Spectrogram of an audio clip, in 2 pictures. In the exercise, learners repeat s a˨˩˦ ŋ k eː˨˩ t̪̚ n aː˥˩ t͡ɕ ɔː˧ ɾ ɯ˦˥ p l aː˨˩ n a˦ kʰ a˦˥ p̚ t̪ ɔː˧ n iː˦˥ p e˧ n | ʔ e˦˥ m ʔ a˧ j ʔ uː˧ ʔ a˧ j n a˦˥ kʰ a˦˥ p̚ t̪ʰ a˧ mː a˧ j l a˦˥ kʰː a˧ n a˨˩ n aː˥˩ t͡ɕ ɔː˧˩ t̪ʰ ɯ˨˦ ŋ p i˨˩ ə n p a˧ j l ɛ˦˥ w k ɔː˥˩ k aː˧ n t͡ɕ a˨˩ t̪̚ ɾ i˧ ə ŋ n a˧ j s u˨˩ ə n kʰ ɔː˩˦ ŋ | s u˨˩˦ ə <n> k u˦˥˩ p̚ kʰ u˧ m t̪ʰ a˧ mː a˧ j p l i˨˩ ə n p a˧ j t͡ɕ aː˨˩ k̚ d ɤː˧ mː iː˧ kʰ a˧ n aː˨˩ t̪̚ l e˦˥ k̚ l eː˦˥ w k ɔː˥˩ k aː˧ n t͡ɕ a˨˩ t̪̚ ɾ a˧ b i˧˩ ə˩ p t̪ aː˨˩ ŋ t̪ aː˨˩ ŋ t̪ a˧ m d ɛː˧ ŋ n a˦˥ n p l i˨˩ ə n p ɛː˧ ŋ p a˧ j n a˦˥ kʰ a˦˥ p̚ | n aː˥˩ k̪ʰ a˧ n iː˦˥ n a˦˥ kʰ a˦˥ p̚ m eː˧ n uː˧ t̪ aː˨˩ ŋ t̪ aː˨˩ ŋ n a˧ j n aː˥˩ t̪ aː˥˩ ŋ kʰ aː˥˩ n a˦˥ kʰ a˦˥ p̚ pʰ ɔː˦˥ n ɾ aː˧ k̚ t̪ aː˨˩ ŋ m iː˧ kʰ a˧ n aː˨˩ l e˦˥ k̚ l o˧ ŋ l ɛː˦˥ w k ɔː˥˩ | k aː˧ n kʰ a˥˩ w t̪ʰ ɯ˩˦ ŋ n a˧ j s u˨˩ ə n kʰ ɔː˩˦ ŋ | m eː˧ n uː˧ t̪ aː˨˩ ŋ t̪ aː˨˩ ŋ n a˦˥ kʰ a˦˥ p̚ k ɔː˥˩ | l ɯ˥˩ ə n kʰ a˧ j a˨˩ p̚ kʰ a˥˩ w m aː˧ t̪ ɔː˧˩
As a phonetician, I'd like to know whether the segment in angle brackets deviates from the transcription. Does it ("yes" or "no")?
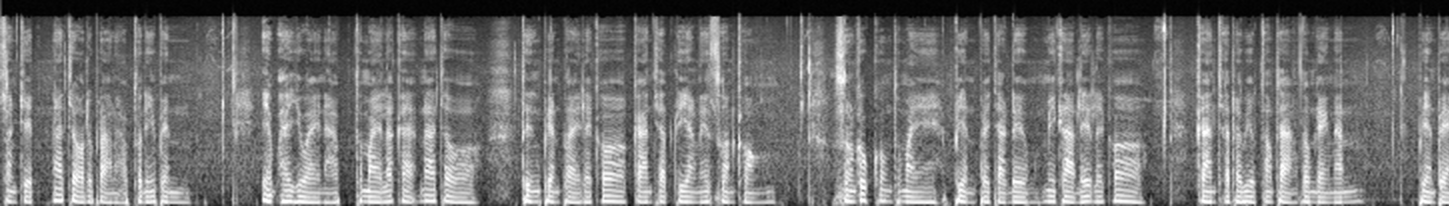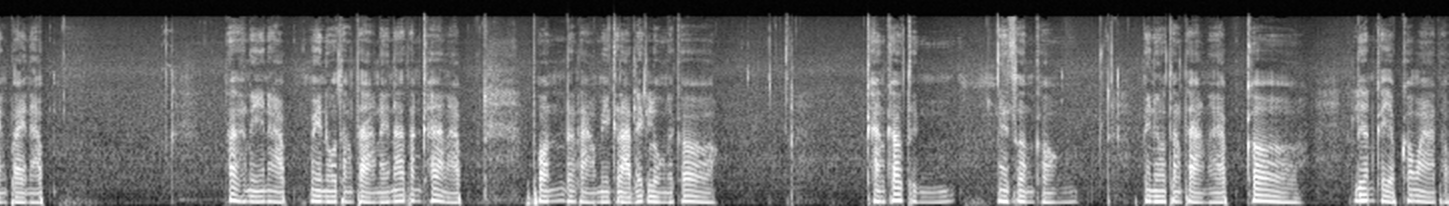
no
